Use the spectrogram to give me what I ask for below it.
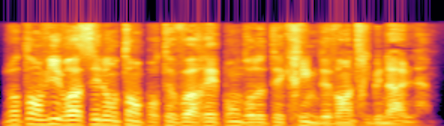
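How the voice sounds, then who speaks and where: A man voicing a bitter, vengeful male knight officer with a hoarse voice. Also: lowish voice, lively intonation, fast talker, dry recording, clean studio sound, voice pushed up. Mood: scornful.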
